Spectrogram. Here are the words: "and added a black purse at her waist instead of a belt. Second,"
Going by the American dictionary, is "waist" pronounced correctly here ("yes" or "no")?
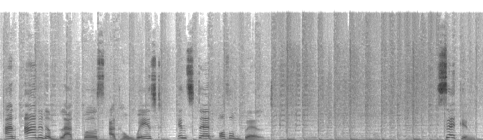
yes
